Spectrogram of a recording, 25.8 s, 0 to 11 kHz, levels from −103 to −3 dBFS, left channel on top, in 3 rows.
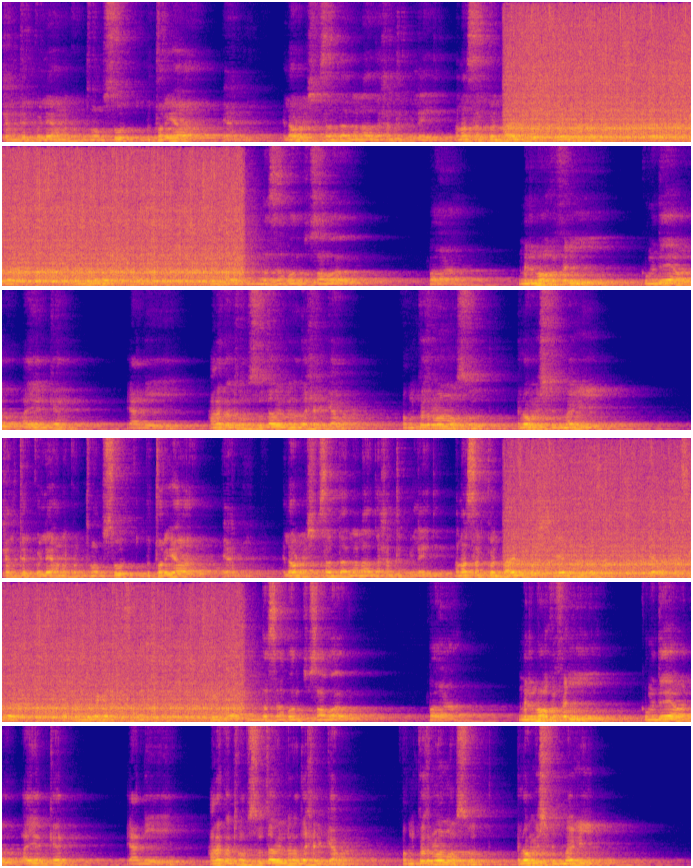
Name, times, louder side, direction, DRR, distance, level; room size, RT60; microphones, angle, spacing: voice 1, 0.0-2.5 2.8-3.1 3.5-7.7 8.0-8.9 9.4-13.1 14.0-14.4 15.1-16.2 16.6-18.1 18.8-19.4 19.8-21.6 22.2-23.3 23.7-24.6, right 2 dB, 85° right, 0 dB, 1.0 m, -22 dB
sound 1, 6.3-11.7, left 2 dB, 10° left, 0.4 m, -22 dB
13.5 x 13.0 x 5.7 m, 2.1 s
head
